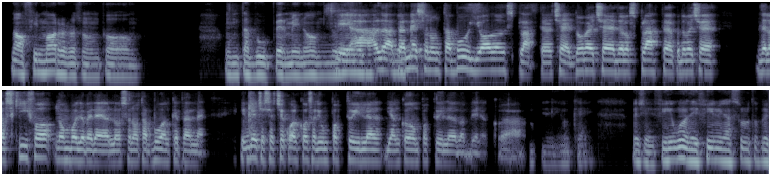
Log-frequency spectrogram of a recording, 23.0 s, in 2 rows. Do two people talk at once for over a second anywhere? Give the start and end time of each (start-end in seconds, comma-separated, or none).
4.8-6.1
